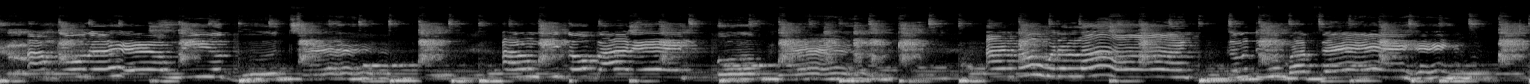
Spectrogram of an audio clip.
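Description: A woman singing with strong vibrato, holding several long, wavering notes between short breaths.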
